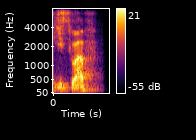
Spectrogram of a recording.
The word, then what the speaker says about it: Zdzisław: Hi, my name is Zdzisław.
